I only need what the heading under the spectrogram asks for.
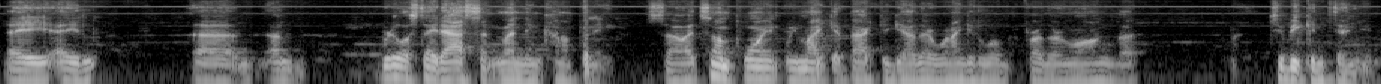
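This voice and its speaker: A man's voice: fairly low pitch, fairly even intonation, brisk, a little mellow, a little hiss or hum, rough recording. Eager, stammering man on a video call. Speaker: guest speaker. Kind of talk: casual chat.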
